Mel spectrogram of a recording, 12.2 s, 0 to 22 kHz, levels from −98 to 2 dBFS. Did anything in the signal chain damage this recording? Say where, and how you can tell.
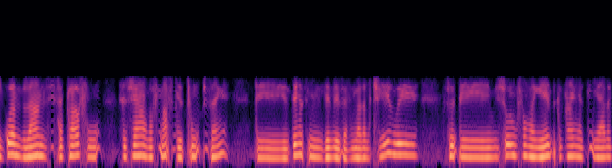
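Yes, at the codec stage. Throughout, the Codec 2 vocoder makes the speech robotic and buzzy, with nothing above 3.8 kHz. Unlike muffled narrowband telephony, the waveform itself is gone: the decoder rebuilds the sound from sine waves, suggesting roughly 1.3 kbit/s.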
